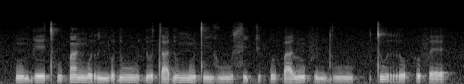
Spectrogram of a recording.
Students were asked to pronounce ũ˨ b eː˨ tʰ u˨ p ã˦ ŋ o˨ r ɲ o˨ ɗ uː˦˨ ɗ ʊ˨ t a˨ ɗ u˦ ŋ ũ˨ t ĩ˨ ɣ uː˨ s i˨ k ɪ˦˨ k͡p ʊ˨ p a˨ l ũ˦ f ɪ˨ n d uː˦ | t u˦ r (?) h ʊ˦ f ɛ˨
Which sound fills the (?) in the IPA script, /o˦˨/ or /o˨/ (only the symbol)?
o˨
